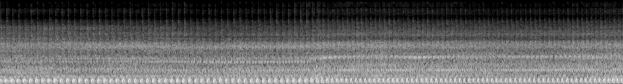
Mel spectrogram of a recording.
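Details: Craftsman T2200 tractor, Briggs 540cc single, just reassembled after camshaft replacement: even chugging idle of two to three beats a second, no knocks or misses; no gas or oil leaks, no smoke; healthy.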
